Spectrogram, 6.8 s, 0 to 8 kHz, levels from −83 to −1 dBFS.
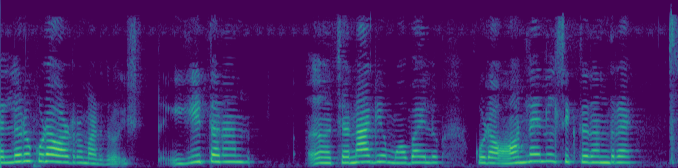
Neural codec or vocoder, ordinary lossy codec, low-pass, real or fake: none; AAC, 32 kbps; 7.2 kHz; real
